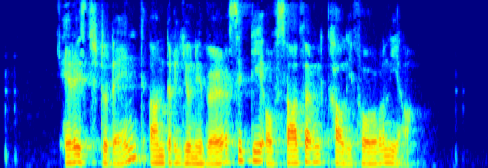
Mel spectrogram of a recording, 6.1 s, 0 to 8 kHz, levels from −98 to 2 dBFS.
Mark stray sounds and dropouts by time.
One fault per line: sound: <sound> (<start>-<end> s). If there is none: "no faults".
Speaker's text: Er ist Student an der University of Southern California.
no faults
